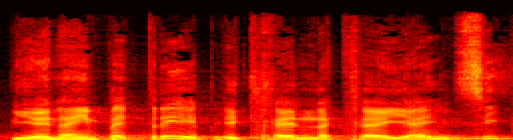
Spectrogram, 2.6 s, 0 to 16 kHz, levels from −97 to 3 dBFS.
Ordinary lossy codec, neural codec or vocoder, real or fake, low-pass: MP3, 96 kbps; codec, 44.1 kHz, 7.8 kbps, Pupu-Codec; fake; 14.4 kHz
